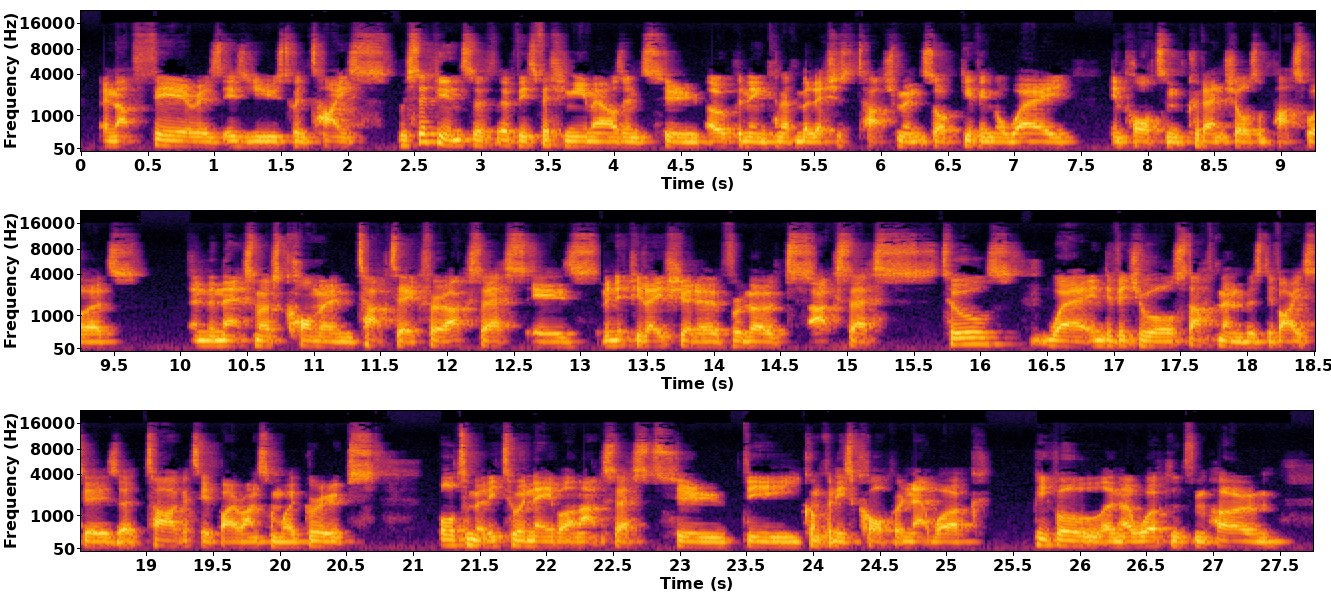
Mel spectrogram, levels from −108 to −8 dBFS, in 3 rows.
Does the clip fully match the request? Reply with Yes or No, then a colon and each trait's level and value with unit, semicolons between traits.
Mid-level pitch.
No: low, 100 Hz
